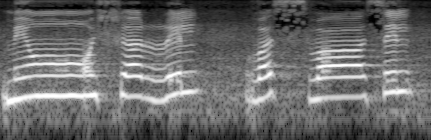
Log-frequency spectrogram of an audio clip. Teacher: میوں شرل، را کی نیچے را پر جب زیر ہو یعنی را زیر کی حالت میں ہو تو را باریک پڑھی جاتی ہے. میوں شرل وسواسل، شین را زبر شر، را لام زیر رل، شرل وسواسل، سین میں سٹی کی آواز پیدا کرنی ہے، وسواسل.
